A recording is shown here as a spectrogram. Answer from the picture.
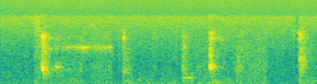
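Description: Near silence, with a few very faint, scattered ticks.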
